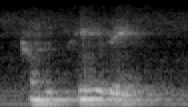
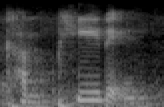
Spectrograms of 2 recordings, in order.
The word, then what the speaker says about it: competing: okay the second word competing okay very good competing competing okay that t will be a D sound okay and we call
